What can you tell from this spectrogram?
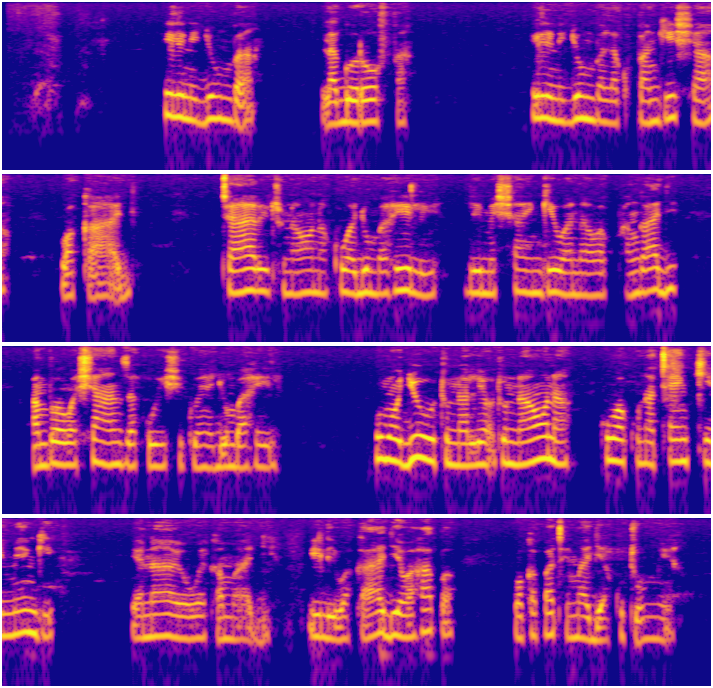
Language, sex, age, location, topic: Swahili, female, 25-35, Nairobi, finance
